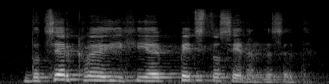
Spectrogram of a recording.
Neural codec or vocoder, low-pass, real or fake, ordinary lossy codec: vocoder, 44.1 kHz, 128 mel bands, Pupu-Vocoder; 14.4 kHz; fake; AAC, 48 kbps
